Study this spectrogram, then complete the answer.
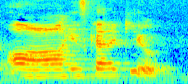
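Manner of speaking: high-pitched cooing "aw"; cooing at cuteness. Acted. People finding the monster cute, high fond coo. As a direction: coo over a harmless little monster. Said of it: "And they're like".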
